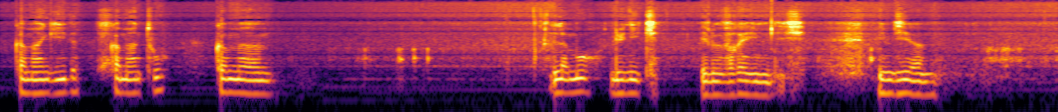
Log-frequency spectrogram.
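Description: A man sings in short phrases through a microphone.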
